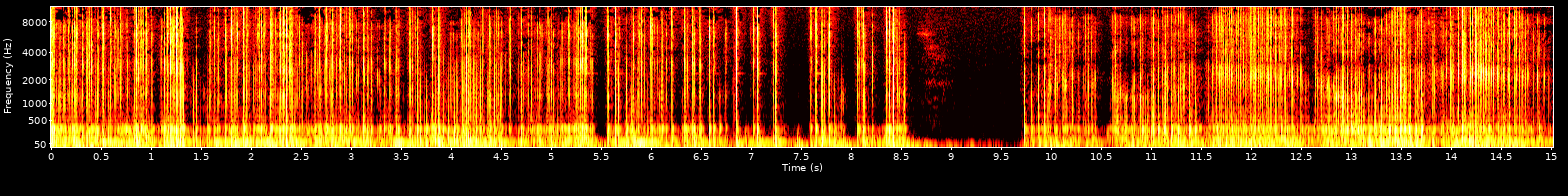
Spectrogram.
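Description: Long acrylic nails scratch the hollow mesh wire dome grille of a large condenser microphone, then fingertips rub at its top. The result is a dense, close, boomy rasping heavy in low rumble, with a brief near-silent pause around nine seconds before the scratching resumes.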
